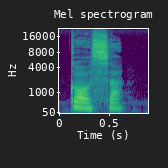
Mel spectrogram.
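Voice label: "cossa", female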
